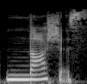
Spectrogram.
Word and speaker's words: nauseous: 我给大家拼一下 nauseous，它的发音是 nauseous。 – nauseous 这个词注意啊，后面可是一个翘舌音哈， nauseous。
